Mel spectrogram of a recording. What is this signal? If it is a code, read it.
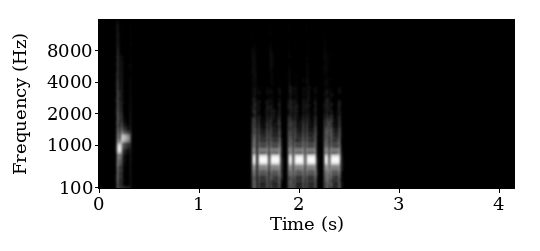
Morse code, heard as a keyed tone, about 40 wpm, 700 Hz. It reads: WWA
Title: ARRL Sections 40wpm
